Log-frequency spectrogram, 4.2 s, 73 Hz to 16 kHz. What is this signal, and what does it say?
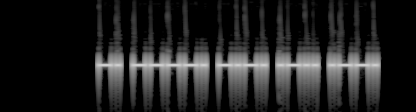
Morse code, heard as a keyed tone, about 28 wpm, 700 Hz. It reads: N9CLP
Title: USA Call Signs - 5 Characters - Repeated 2x - 28wpm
